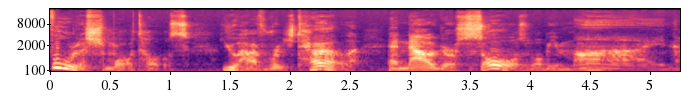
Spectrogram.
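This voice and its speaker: In a put-on character voice, a man bellows, growls and shouts at a medium pitch. He keeps to a fairly slow pace. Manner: screaming, menacing.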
